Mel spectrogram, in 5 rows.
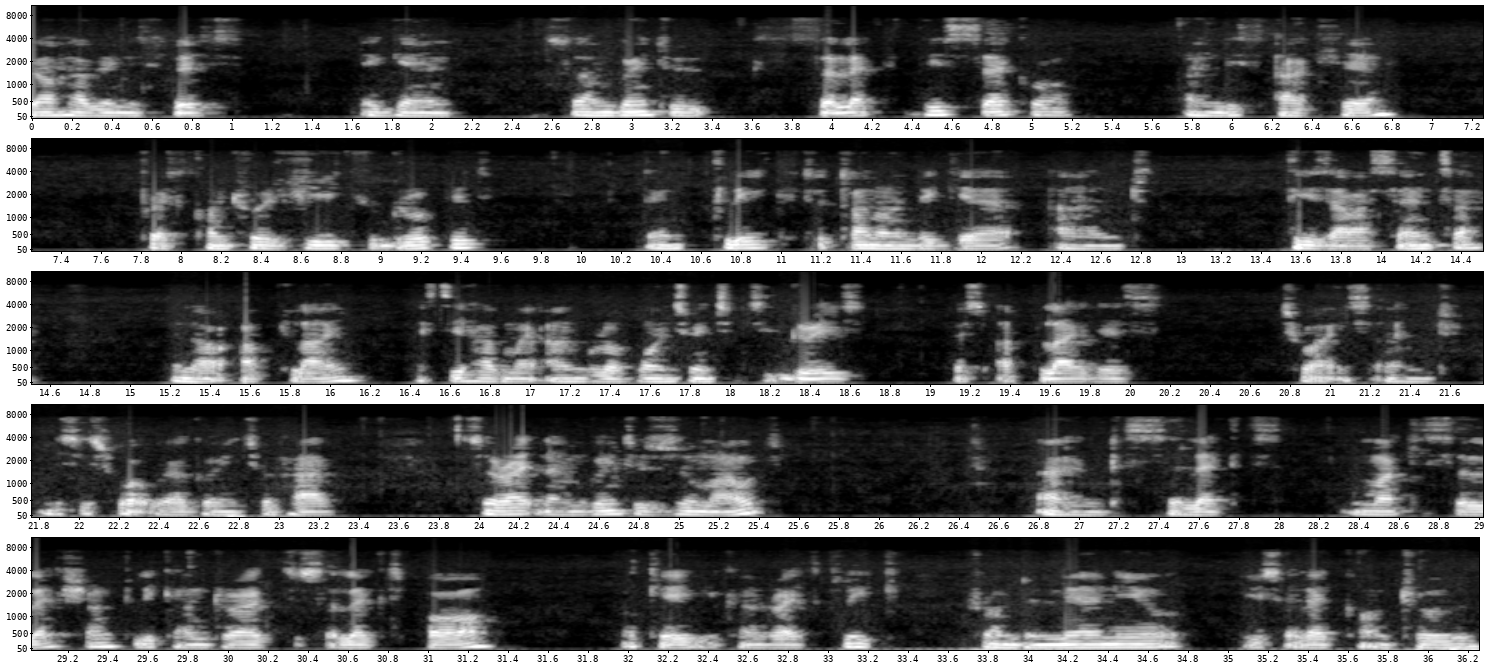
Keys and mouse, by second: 0.4 click, 0.7 right click, 1.3 right click, 2.4 click, 5.2 click, 8.4 ctrl+g, 9.8-14.2 drag, 18.8 click, 23.3 click, 23.7 right click, 25.0-28.7 drag, 31.9 right click, 35.6-36.2 drag.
